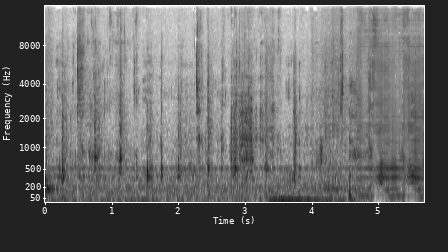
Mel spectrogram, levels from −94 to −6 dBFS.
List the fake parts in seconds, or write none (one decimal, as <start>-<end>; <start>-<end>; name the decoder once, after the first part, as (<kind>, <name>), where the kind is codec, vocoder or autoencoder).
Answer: 4.7-5.7 (vocoder, BigVGAN v2)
